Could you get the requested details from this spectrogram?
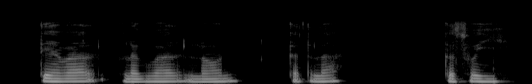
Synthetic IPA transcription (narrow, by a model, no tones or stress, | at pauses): t̪eɦʋaːɾləɡwaːɾlɔːn | kət̪la | kəsoːɦiː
